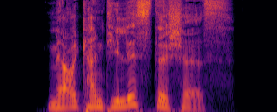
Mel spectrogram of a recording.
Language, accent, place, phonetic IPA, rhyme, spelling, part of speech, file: German, Germany, Berlin, [mɛʁkantiˈlɪstɪʃəs], -ɪstɪʃəs, merkantilistisches, adjective, De-merkantilistisches.ogg
- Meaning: strong/mixed nominative/accusative neuter singular of merkantilistisch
